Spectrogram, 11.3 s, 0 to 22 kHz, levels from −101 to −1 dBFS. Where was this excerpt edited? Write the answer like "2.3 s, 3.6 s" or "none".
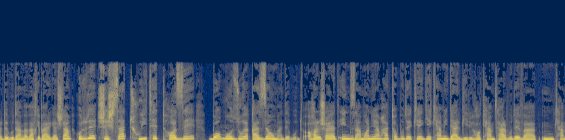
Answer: none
